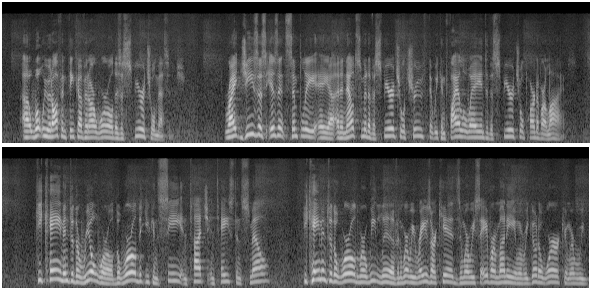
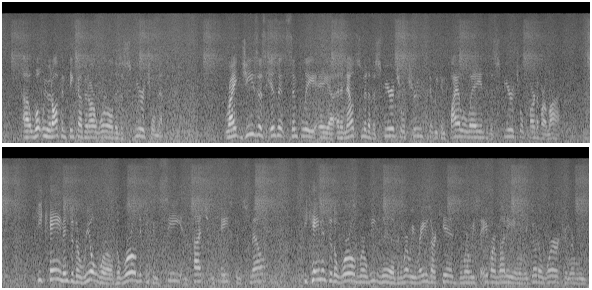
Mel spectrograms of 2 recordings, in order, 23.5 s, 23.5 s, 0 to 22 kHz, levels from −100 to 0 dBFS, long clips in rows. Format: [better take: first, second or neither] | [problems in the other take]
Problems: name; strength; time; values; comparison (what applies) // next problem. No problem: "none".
first | hiss; loud; throughout; 4 dB below the speech; faint in the first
